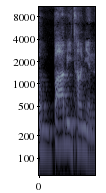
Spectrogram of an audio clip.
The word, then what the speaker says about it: Tonyan: Chat's making fun of your Robert Tonyan pronunciation. – Oh, is it Tonyan? Oh, come on. These guys in the chat just found out the real way to say it like 3 days ago. – You're a Packers fan, dude. – Oh, yeah, Robert Tonyan. All right, so Bobby Tonyan then. Is that the proper way to say it?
